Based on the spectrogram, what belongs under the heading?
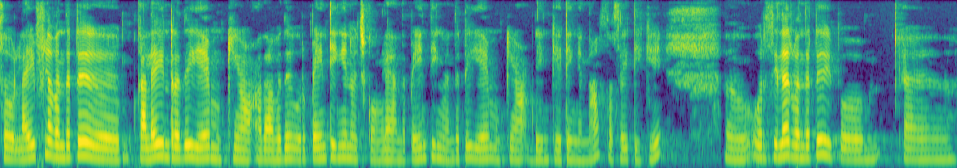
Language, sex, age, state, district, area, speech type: Tamil, female, 45-60, Tamil Nadu, Erode, rural, spontaneous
